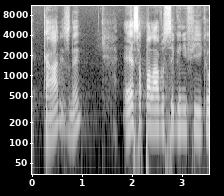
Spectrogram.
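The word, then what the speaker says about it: χάρις: charis, que na realidade a pronúncia não é charis, a pronúncia é caris, né?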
